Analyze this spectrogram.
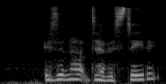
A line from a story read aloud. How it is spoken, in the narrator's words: he said desperately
